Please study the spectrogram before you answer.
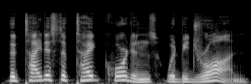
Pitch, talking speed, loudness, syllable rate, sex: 150 Hz, 190 wpm, -17 LUFS, 4.5 syllables/s, male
